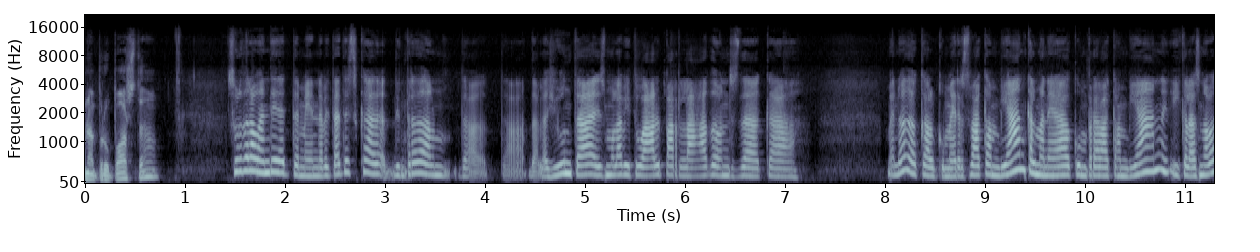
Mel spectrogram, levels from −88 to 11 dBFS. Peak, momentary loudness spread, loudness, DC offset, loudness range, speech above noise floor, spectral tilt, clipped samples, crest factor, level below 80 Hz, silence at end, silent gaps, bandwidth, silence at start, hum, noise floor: 0 dBFS; 12 LU; -20 LUFS; under 0.1%; 3 LU; 31 dB; -5 dB/octave; under 0.1%; 20 dB; -74 dBFS; 0 s; none; 15.5 kHz; 0 s; none; -51 dBFS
